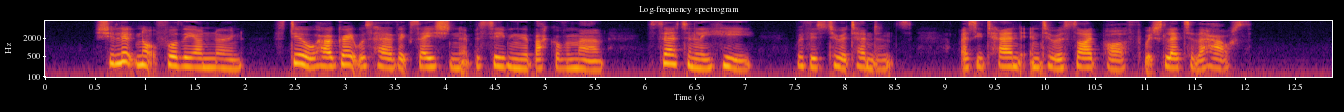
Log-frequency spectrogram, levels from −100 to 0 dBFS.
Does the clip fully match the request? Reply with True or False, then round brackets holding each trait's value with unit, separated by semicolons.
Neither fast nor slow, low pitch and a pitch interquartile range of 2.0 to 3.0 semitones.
False (170 wpm; 215 Hz; 2.7 semitones)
